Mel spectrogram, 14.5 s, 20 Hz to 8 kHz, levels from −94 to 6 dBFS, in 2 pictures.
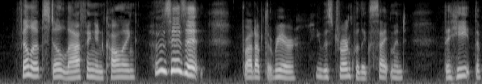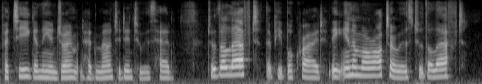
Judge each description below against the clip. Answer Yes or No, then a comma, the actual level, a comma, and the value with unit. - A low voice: No, high, 195 Hz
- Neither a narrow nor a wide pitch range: Yes, average, 3.4 semitones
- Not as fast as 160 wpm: No, average, 170 wpm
